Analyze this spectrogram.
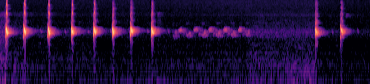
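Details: Sooty-headed bulbul lure call meant to provoke other bulbuls into agitated calling: eight sharp, evenly spaced chipping notes over about three seconds, a faint twittering pause, then two more sharp notes.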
